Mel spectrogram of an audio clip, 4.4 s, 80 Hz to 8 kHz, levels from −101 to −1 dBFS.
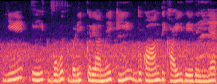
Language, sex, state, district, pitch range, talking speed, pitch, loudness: Hindi, female, Punjab, Pathankot, 205-235 Hz, 150 wpm, 220 Hz, -14 LUFS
